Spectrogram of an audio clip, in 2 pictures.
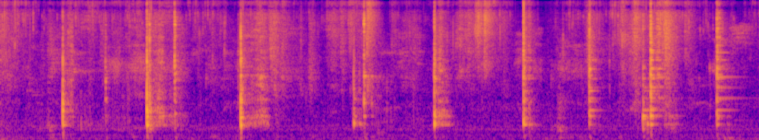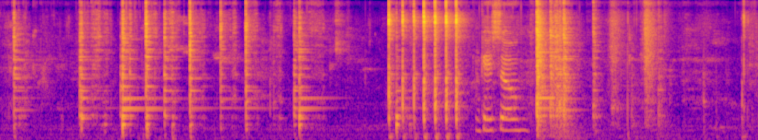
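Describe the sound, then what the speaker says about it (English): Cooked taco meat for nachos drained into a strainer and handled in a pan: irregular scraping, clinking and stirring knocks, with a denser clattering, sizzling stretch near the end. "now we're just draining the taco meat into the drainer so it can get all of the grease and stuff out of it"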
